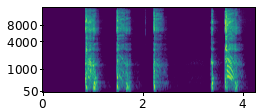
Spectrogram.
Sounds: Cough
